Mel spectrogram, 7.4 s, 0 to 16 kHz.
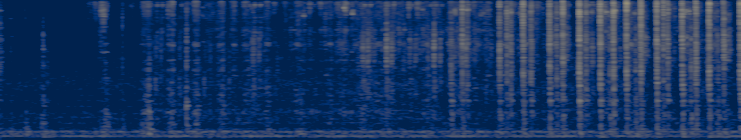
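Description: A 14 mm double-start threading die being turned by hand onto an ebonite blank, cutting the thread with a rapid, irregular run of small clicks and scratches that grows dense from about halfway through. A steady low hum sits underneath.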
